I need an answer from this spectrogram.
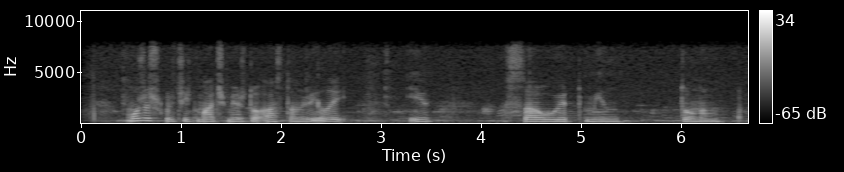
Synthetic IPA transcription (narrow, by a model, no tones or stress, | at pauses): moʐəʂfklʲʉt͡ɕitʲmat͡ɕːmʲeʐd̪ʊ̰ʔast̪ɐnvʲilˠəji | sɐʊet̪mʲin | t̪onəm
